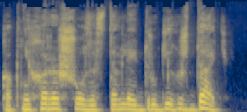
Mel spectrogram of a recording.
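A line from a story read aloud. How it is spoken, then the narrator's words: Grumbling. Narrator (Russian): пробурчал Гриша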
